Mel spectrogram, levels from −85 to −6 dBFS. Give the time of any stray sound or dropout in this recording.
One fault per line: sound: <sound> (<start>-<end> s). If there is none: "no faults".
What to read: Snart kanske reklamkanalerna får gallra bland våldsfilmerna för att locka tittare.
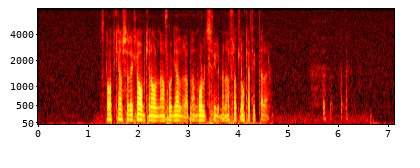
sound: laugh (5.4-6.5 s)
